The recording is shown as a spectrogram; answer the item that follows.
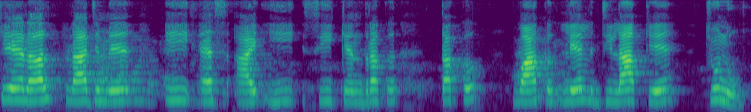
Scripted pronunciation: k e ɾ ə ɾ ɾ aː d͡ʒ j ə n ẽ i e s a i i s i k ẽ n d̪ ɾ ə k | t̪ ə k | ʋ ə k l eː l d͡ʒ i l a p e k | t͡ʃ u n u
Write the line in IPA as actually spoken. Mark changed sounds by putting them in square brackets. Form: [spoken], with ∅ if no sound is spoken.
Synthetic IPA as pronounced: k e ɾ ə [l] ɾ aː d͡ʒ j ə [m] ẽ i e s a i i s i k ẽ n d̪ ɾ ə k | t̪ ə k | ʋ [a] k l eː l d͡ʒ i l a [k] e [∅] | t͡ʃ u n u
